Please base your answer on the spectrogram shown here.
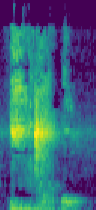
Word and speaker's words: Ujamaa: We as black people, and we're Ujamaa, and I'm saying it right, Ujamaa, which means cooperative economics, right?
